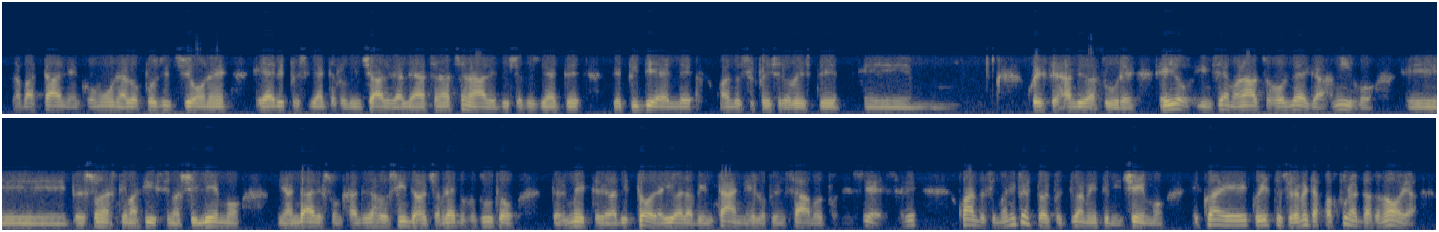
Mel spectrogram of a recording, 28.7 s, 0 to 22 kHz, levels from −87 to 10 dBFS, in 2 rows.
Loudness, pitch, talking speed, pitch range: -26 LUFS, 100 Hz, 145 wpm, 95-110 Hz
